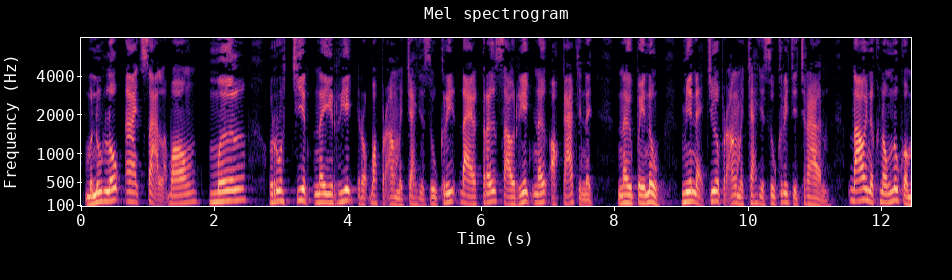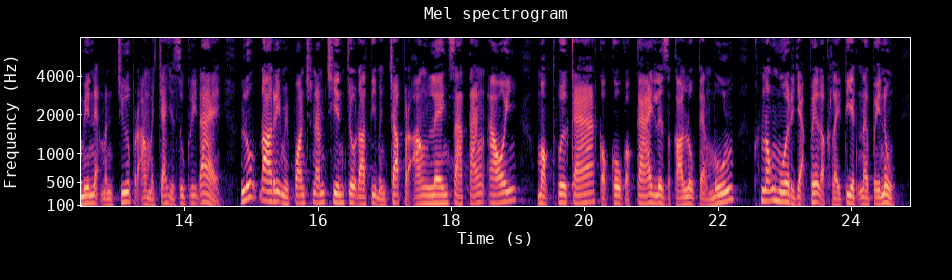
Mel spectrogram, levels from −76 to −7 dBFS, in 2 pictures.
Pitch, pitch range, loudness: 145 Hz, 125-165 Hz, -22 LUFS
